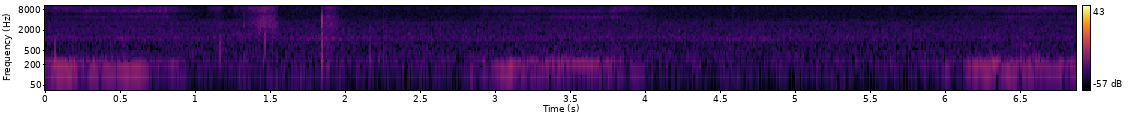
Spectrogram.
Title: girl friend snoring her head off y am watching horror hahaha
